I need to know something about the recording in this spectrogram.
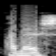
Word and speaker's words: abash: तो ये पहले वाले में जो प्रोनाउंसिएशन है वो अबेस है और दूसरे वाले में जो प्रोनाउंसिएशन है वो अबैश है, ठीक है। यानी स और श का अंतर है, यानी एक वाले में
